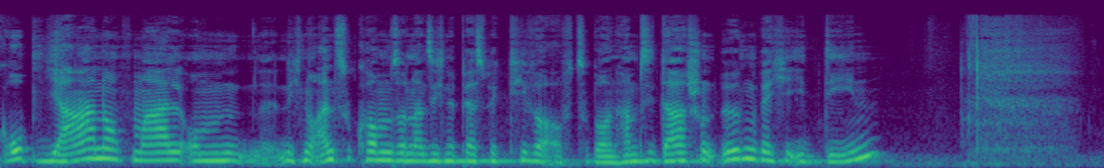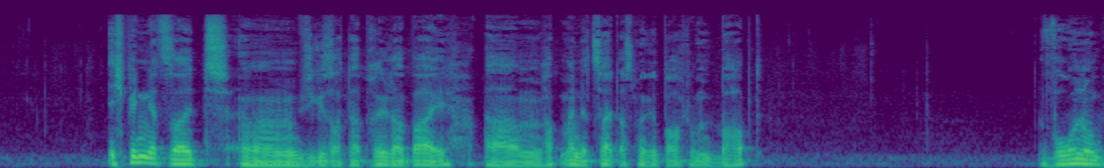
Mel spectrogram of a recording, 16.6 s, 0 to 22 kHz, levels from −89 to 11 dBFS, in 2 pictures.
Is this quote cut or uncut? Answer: uncut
